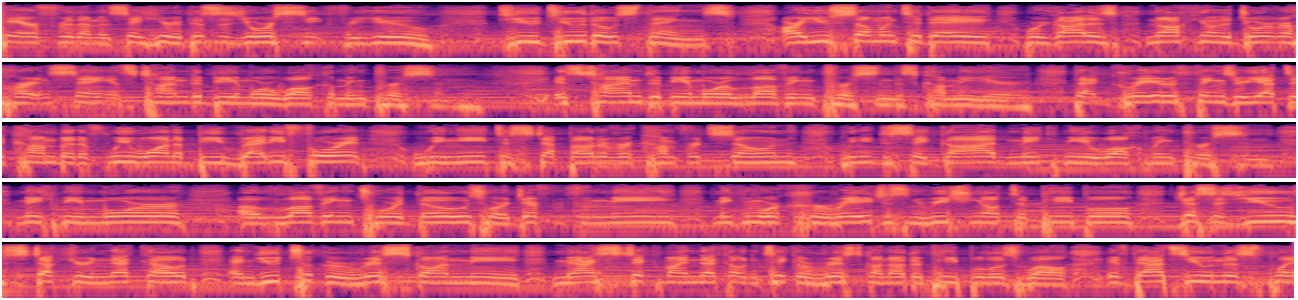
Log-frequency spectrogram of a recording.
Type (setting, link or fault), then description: setting, large echoing room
